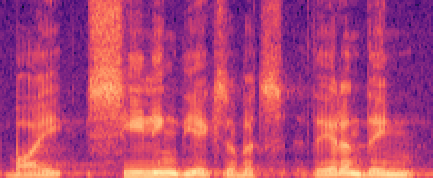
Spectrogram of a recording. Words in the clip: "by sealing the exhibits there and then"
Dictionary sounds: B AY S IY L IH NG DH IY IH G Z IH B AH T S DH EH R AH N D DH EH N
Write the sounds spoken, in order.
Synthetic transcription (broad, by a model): B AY S IY L IH NG DH IY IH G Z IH B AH T S DH EH R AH N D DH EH N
